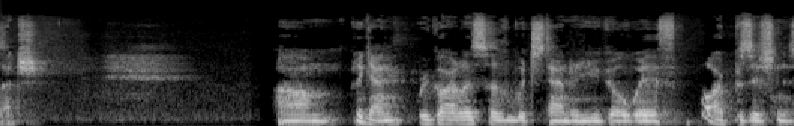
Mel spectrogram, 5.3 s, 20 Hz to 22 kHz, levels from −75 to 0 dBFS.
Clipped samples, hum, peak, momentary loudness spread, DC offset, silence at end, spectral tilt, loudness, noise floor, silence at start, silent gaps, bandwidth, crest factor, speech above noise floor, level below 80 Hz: under 0.1%; none; -6 dBFS; 16 LU; under 0.1%; 0 s; -3.5 dB/octave; -19 LUFS; -52 dBFS; 0 s; none; 14.5 kHz; 14 dB; 33 dB; -54 dBFS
